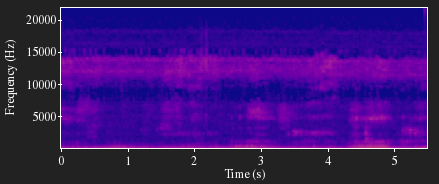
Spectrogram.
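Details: Domestic cat purring, a steady low rumbling purr throughout, continuous and even with a slight swell near the end, indoors.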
